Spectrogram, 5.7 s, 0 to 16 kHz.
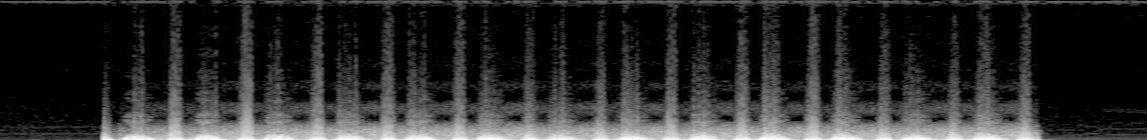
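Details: First recorded fetal heartbeat on ultrasound (31 Jan 2020): rapid, regular whooshing pulses at about 170 a minute.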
